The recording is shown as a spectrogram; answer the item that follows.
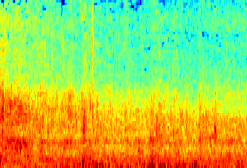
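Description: Steady wind noise on the microphone over the wash of river water.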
